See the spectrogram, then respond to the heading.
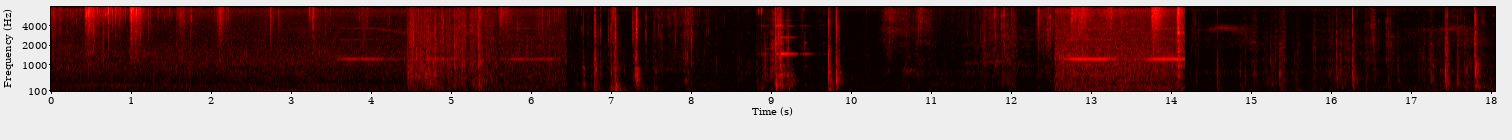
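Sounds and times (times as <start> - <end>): faint reversing beeps: 3.2 - 6.4, 12.6 - 14.2.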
